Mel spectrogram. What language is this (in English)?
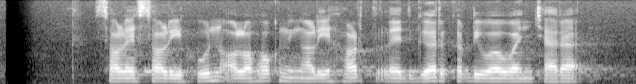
Sundanese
